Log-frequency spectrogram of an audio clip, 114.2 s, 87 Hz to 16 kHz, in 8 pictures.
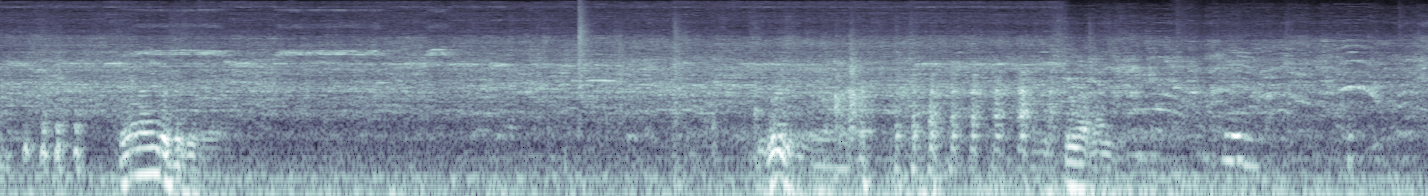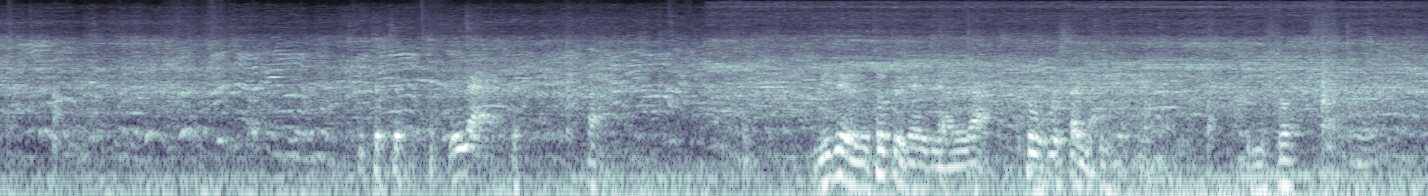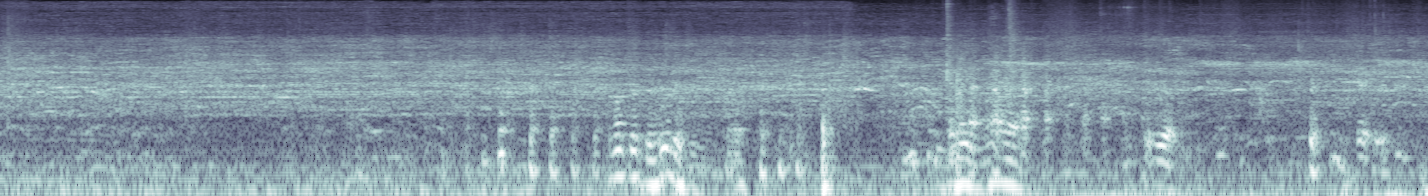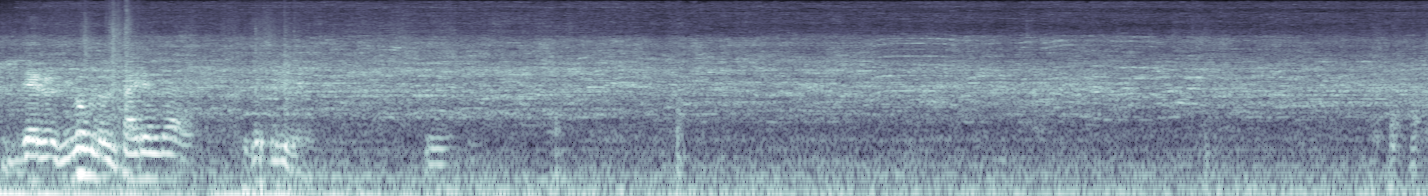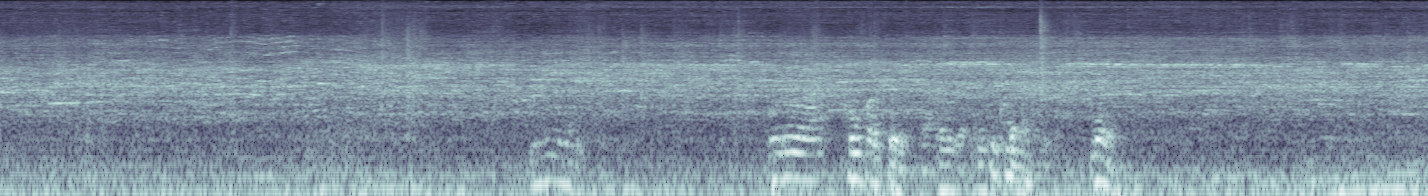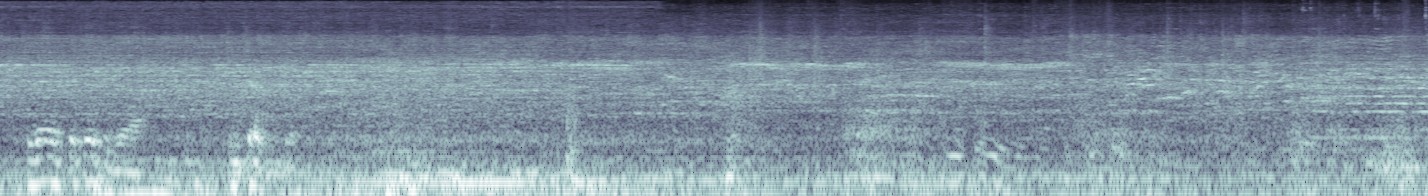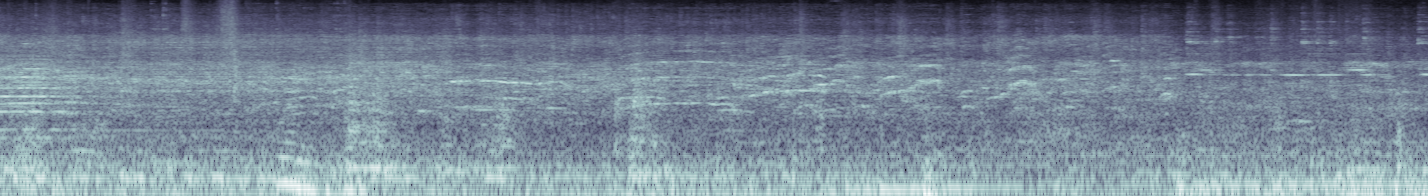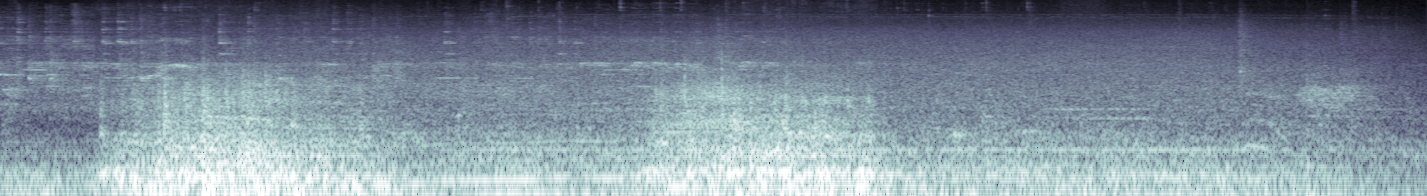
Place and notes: chome asakusa, tokyo - antique shop
two gentlemen watching television and laughing, slide doors
Tokyo, Japan, 9 November 2013, ~18:00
